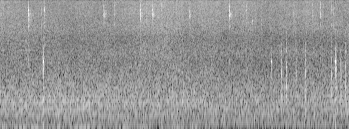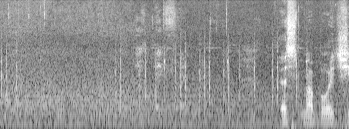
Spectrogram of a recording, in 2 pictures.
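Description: Mouse buttons click faintly.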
